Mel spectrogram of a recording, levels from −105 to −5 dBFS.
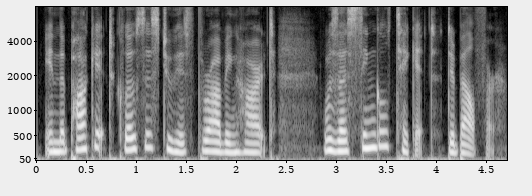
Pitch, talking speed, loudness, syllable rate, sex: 210 Hz, 180 wpm, -18 LUFS, 5.2 syllables/s, female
